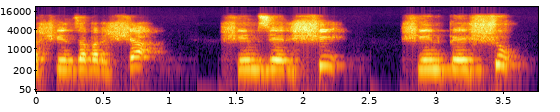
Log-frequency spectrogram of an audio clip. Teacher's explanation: तो ये जो सिफत है शीन की, इसको हम कहते हैं सिफत तफशी। मतलब आवाज का हवा में प्रोमिनेंट होना, आवाज का हवा में फैलना, और ये सिफत शीन की है। और ये सिफत शीन में हमेशा है, मगर ये प्रोमिनेंट उस सूरत में होती है ज्यादा जब शीन पे तशदीद या सुकून।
